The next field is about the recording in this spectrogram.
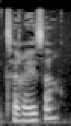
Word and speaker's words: Teresa: So in Danish, you would say Teresa.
